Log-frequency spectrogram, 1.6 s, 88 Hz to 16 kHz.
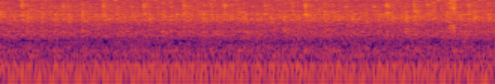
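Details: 2003 Ford Explorer at warm idle after a new muffler replaced a very loud exhaust; O2 sensors not yet fitted. Low, even exhaust rumble with a steady beat and no rasp or blatting. Now idling quietly and normally.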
